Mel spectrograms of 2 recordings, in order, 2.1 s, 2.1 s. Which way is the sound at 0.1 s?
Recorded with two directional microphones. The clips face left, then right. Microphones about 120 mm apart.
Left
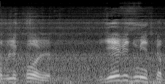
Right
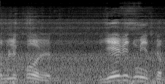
40° left (ahead or behind).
